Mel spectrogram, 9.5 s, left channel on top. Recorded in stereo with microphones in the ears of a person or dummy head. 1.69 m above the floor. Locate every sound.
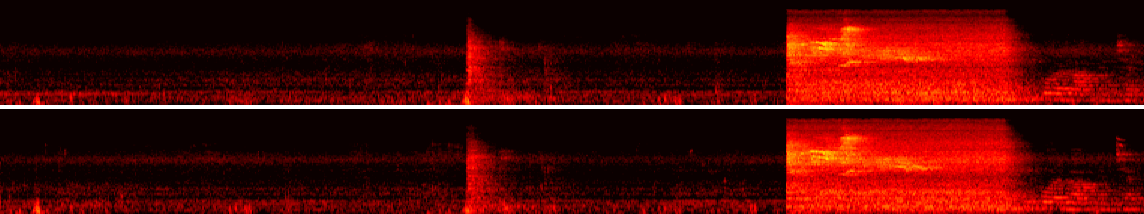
3.9 s a splash: 10° left (ahead or behind), 1.5 m
6.5 s a bird: 15° right (ahead or behind), 0.8 m
8.5 s a woman speaking: 80° right, 1.5 m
